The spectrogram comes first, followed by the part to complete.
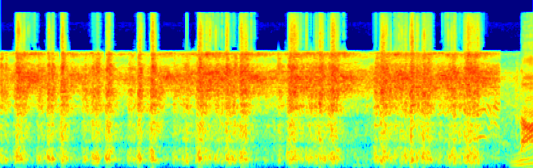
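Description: Tappeta Gullu folk performance: tappeta frame drums, round metal-sheet drums held against the chest, beaten in a dense fast rhythm, with ankle bells jingling and voices over it. It stops just before the end.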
